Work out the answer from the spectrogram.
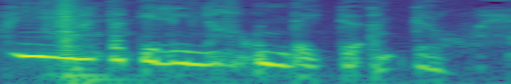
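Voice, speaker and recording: An actress playing an unhappy, resentful young bride in a radio drama, with an Ilocano accent. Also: female voice, mid-range voice, sing-song, moderate pace, gravelly, noisy background. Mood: brooding, curious.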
